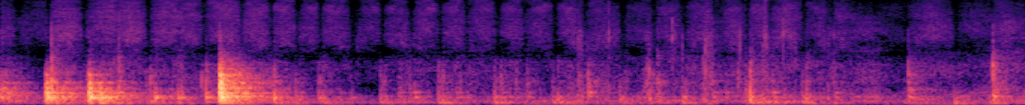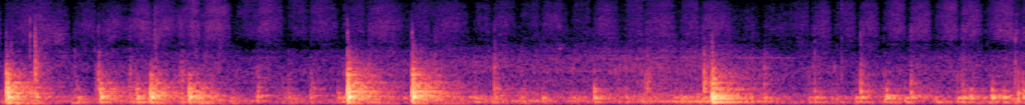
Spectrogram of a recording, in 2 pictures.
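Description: Duster or cloth rubbing writing off a classroom board, damp from moisture so it drags, giving repeated scraping strokes in short bursts with pauses between, fairly close and moderately loud, no talking.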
